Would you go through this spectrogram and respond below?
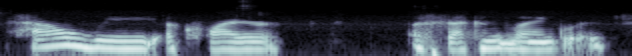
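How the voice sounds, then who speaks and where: A woman's voice: on the low side, gravelly, dry recording. Earnest woman explaining over a tinny phone line. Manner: earnest, many restarts, deliberate explaining. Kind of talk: conversational interview, explaining.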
